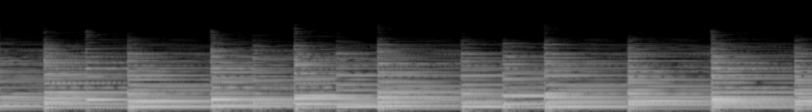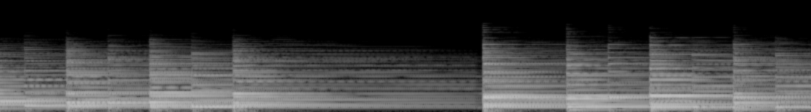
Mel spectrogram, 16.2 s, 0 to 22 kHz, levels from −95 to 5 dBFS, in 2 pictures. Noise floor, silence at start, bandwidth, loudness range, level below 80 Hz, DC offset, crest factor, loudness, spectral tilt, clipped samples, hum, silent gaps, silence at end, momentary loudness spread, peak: -44 dBFS; 0 s; 5.4 kHz; 4 LU; -48 dBFS; under 0.1%; 16 dB; -22 LUFS; -9.5 dB/octave; under 0.1%; none; none; 0 s; 7 LU; -6 dBFS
